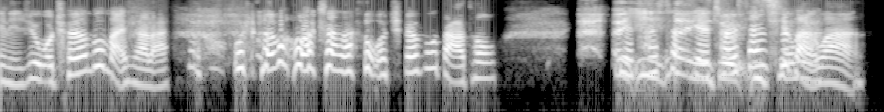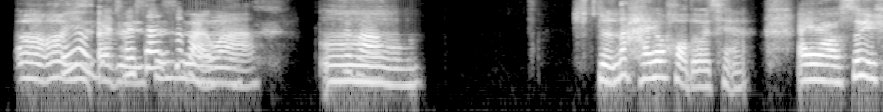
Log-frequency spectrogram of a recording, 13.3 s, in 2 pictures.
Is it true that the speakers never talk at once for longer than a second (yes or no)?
no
